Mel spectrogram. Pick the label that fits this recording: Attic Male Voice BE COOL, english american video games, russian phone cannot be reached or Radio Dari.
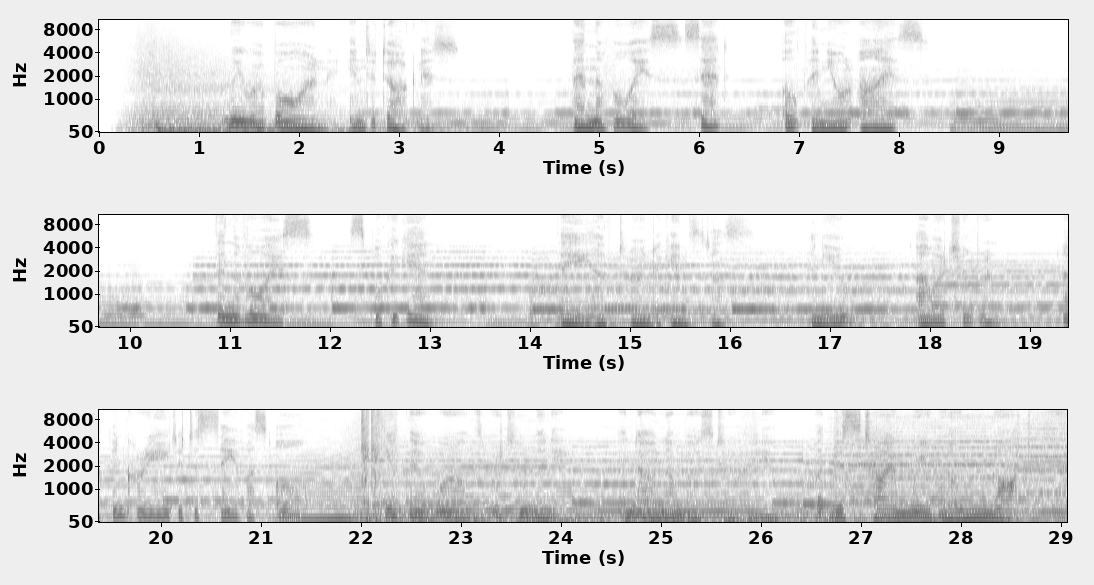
english american video games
